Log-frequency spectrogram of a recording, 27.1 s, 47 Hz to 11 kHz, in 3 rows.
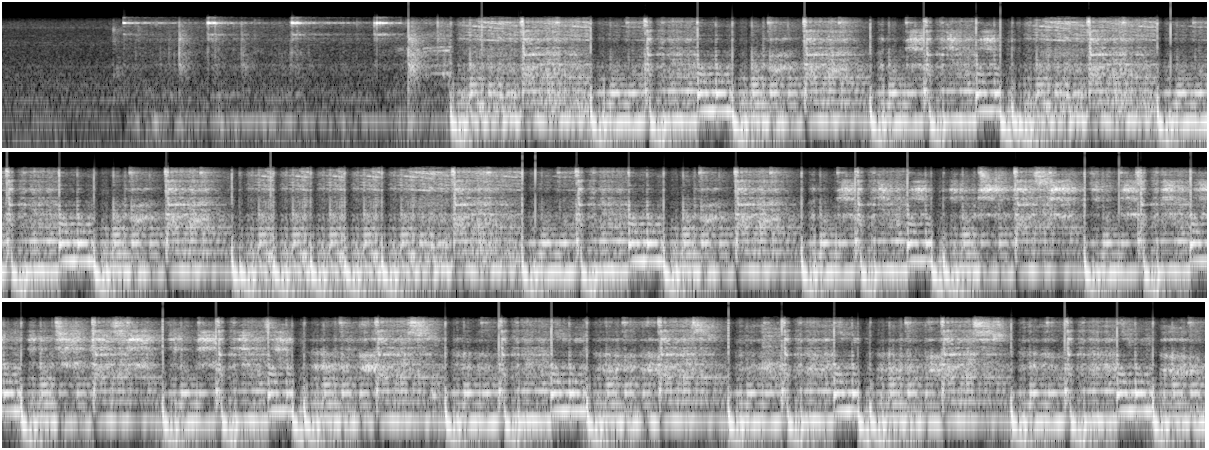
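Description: A 90s hip-hop track played off a DJ mixer: a few brief quiet sounds, then the beat comes in loud about three seconds in, with a heavy bass line and a steady drum beat.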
